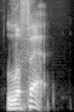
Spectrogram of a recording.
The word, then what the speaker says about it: Lafayette: That's P-E-N-T-O-N, pronounced Pennon. And then Lafette, which is L-A-F-A-Y-E-T-T-E, spelled like Lafayette. – The French general. – Yes, is pronounced Lafette.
